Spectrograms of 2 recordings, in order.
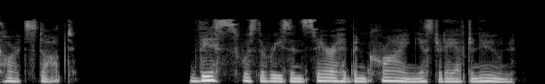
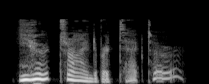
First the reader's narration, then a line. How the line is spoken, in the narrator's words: She laughed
